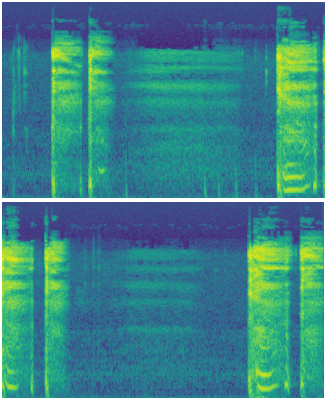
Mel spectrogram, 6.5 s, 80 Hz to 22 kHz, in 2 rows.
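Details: Somewhat wheezy morning cough in an adult sniffling and coughing for days after a weather change from 90° to 70°: three bouts of harsh coughing, seven coughs in all, with faint whistling wheeze between breaths.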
